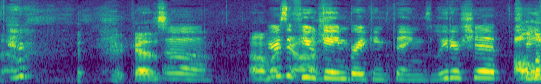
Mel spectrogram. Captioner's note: laugh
